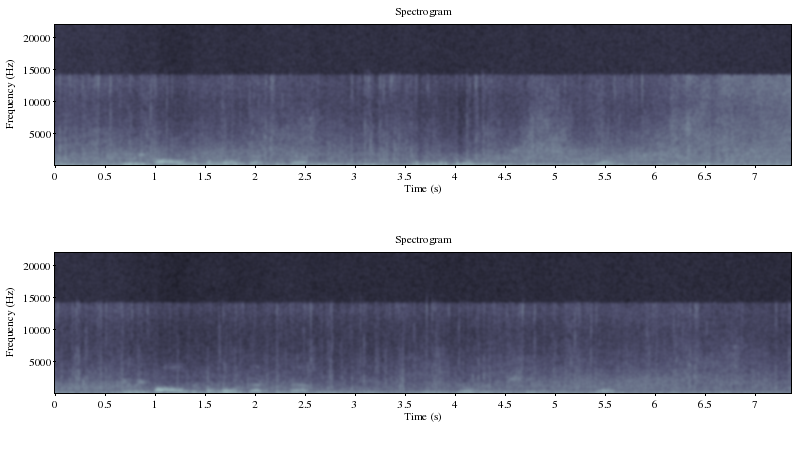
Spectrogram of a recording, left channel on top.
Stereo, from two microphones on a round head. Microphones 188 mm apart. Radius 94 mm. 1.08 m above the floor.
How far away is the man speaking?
About 6 m.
